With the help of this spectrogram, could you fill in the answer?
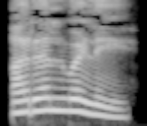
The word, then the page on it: ಅರಲ್ವಳೆ: kannada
